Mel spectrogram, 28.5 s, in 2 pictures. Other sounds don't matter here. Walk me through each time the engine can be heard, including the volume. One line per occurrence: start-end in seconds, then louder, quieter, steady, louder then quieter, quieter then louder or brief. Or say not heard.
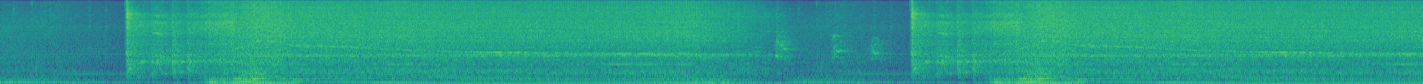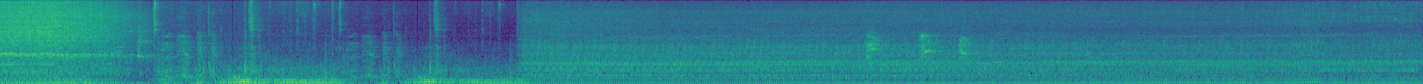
0.0-28.4 quieter.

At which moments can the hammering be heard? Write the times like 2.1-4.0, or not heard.
not heard.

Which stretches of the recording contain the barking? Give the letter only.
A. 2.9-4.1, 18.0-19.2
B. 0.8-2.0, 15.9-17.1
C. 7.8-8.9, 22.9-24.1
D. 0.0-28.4
C.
